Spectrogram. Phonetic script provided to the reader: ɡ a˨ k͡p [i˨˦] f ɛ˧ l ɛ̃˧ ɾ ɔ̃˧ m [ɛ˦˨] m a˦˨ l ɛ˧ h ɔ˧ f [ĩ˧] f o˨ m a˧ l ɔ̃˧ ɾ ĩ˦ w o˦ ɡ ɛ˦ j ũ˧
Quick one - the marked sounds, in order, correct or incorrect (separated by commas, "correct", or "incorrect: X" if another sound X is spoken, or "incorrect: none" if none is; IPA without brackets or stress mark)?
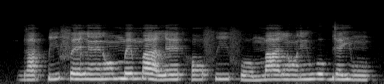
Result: correct, incorrect: ɛ˦, incorrect: i˧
